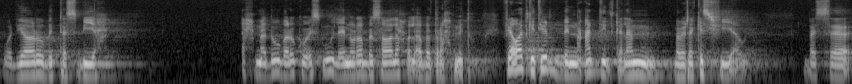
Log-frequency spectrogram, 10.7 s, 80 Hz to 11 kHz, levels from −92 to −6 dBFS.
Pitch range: 135-175 Hz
